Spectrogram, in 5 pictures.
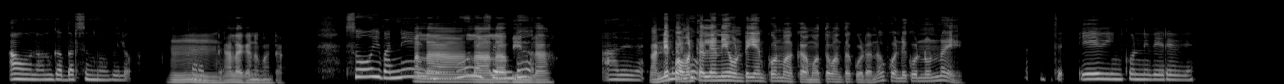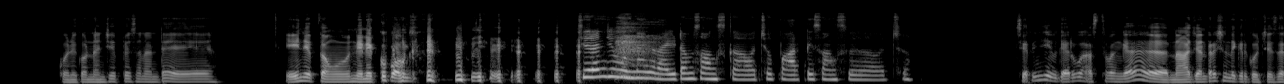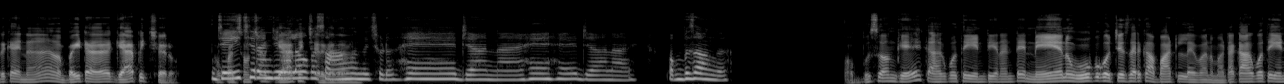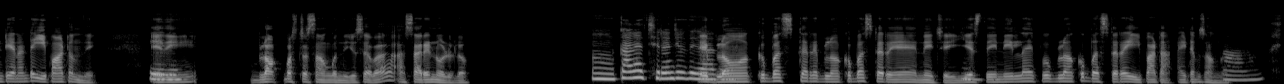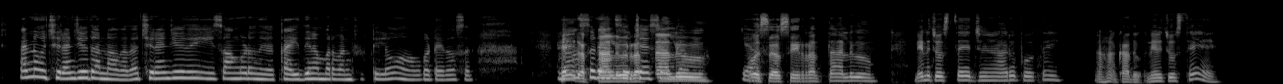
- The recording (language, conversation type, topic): Telugu, podcast, పార్టీకి ప్లేలిస్ట్ సిద్ధం చేయాలంటే మొదట మీరు ఎలాంటి పాటలను ఎంచుకుంటారు?
- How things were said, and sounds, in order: in English: "మూవీలో కరెక్ట్"; tapping; in English: "సో"; other background noise; lip smack; laugh; in English: "ఐటెమ్ సాంగ్స్"; in English: "పార్టీ సాంగ్స్"; in English: "జనరేషన్"; in English: "గ్యాప్"; in English: "గ్యాప్"; in English: "సాంగ్"; singing: "హే! జానా హే! హే! జానా"; in English: "సాంగ్"; in English: "'బ్లాక్‌బస్టర్' సాంగ్"; singing: "ఏ బ్లాకు బస్టరె బ్లాకు బస్టరె, నె చెయ్యి చెయ్యెస్తే నీ లైఫు బ్లాకు బస్టరె"; in English: "ఐటెమ్ సాంగ్"; in English: "సాంగ్"; singing: "హే! రత్తాలు రత్తాలు ఒసొసి రత్తాలు నిను చూస్తే జారిపోతాయి"; singing: "మాస్ డాన్సు చేసేద్దాం"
